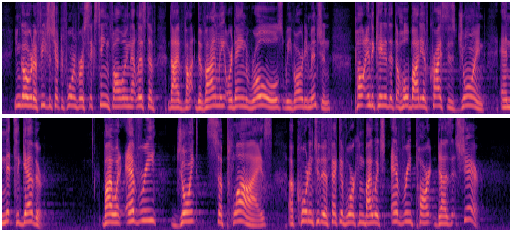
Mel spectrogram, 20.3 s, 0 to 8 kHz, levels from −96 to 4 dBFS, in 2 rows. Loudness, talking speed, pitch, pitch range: -27 LUFS, 155 wpm, 220 Hz, 195-240 Hz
